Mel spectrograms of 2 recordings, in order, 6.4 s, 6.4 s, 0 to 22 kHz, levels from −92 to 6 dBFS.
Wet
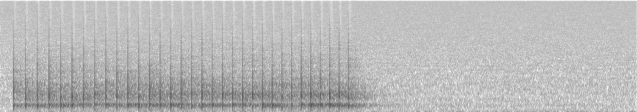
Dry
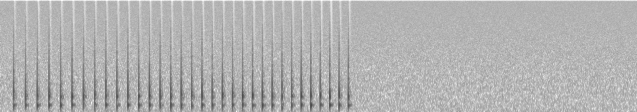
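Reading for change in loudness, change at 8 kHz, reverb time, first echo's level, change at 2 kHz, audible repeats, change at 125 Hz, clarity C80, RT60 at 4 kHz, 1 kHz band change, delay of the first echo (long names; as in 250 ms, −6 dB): −4.5 dB, −5.0 dB, 1.0 s, −12.0 dB, −4.5 dB, 1, −5.0 dB, 9.5 dB, 0.65 s, −4.5 dB, 73 ms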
